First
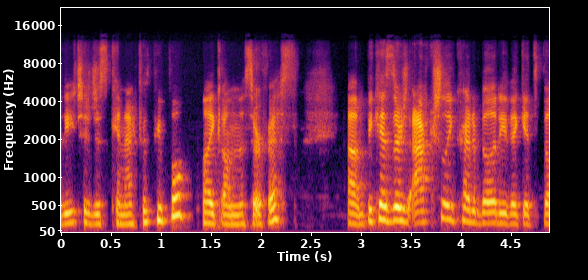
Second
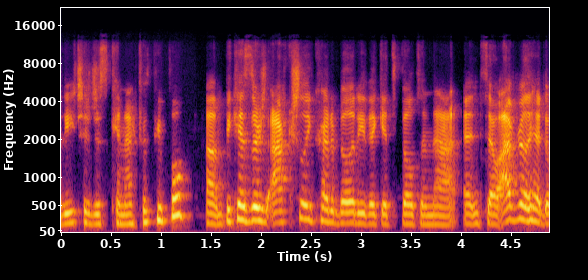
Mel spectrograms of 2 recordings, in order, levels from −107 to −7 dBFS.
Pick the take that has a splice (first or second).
second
